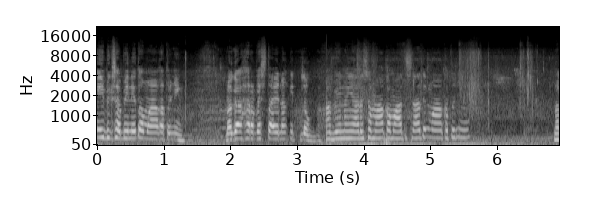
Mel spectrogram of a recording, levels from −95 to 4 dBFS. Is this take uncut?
no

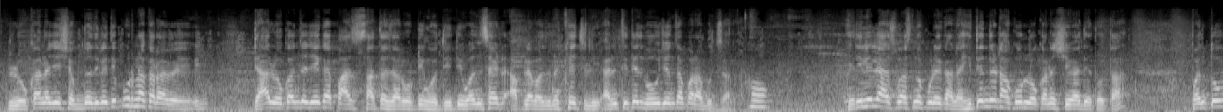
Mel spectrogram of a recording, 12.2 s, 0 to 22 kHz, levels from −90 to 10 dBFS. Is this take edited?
yes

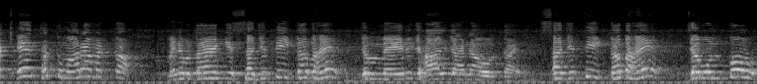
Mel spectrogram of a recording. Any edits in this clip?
yes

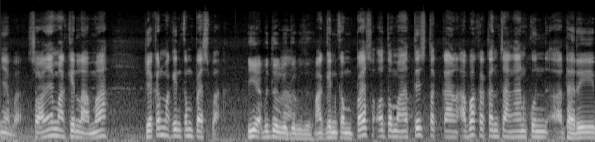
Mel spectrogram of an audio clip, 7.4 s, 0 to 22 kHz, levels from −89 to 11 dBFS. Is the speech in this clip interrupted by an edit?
no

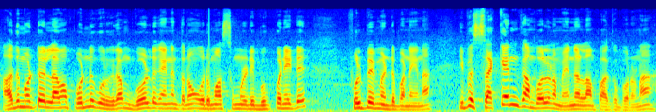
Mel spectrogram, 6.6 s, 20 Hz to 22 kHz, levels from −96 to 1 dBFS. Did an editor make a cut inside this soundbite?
no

